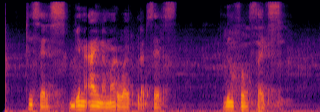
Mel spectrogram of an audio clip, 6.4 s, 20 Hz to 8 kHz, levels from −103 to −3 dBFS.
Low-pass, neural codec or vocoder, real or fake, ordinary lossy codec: 7.2 kHz; codec, 24 kHz, 3.1 kbps, DualCodec; fake; AAC, 32 kbps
